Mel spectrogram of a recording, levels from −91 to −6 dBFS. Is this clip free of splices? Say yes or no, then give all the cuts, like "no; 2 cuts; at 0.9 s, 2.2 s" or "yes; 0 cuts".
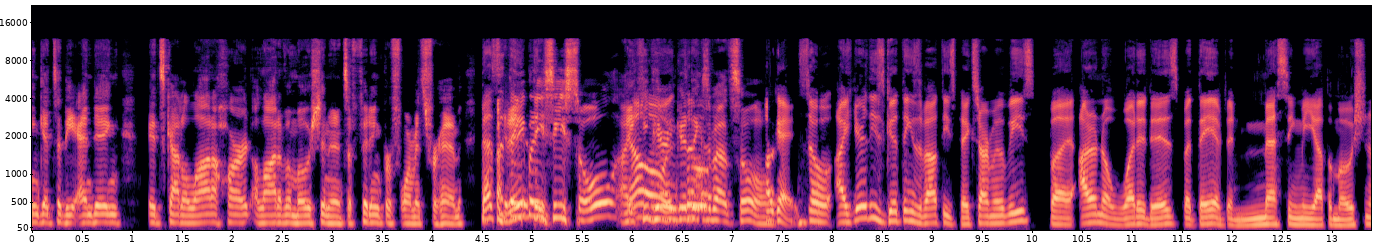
no; 2 cuts; at 4.4 s, 11.9 s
